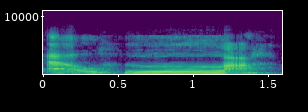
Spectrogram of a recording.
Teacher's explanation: when we say L LA our tongue tip is touching this bumpy part called the alveolar Ridge behind our teeth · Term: L sound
